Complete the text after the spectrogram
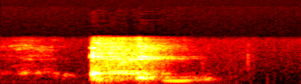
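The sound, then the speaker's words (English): A single harsh, raspy cough from a person working while sick, preceded by a faint intake of breath and fading into quiet afterward. “And my listener, sorry for the cough.”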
